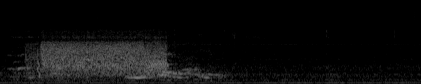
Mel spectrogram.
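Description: A burst of radio-channel hiss, about a second and a half long, starting and stopping abruptly as a transmitter is keyed, with a few faint wavering tones trailing after it.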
